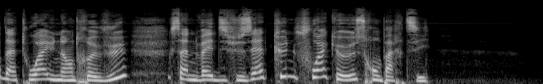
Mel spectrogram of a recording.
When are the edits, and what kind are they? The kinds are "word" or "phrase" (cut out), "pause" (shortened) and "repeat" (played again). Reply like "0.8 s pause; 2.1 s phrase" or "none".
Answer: 1.7 s word; 2.7 s word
